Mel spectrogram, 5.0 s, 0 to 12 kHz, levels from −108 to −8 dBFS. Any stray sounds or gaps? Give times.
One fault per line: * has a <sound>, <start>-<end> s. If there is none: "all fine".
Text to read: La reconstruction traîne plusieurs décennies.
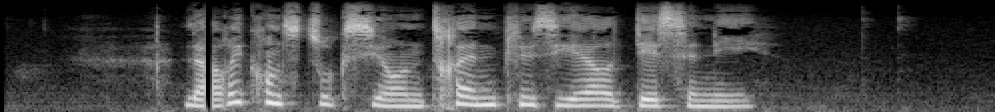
* has a dropout, 1.0-1.1 s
